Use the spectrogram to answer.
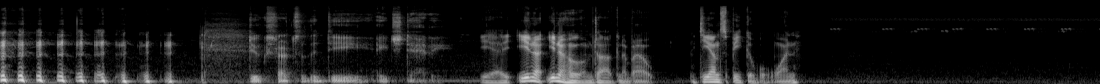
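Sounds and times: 
laughter: 0:00.0 - 0:01.8
speech: 0:00.0 - 0:01.8, 0:02.5 - 0:08.1
crickets chirping: 0:08.2 - 0:10.9.

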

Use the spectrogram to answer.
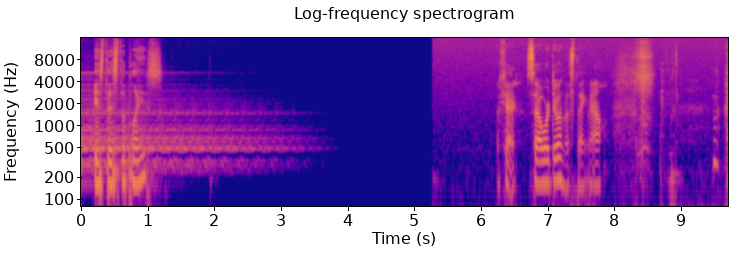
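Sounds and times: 
speech: 0:00.2 - 0:01.3, 0:06.3 - 0:09.6
person with a cold sniffling through a stuffed-up nose: 0:08.2 - 0:08.7.

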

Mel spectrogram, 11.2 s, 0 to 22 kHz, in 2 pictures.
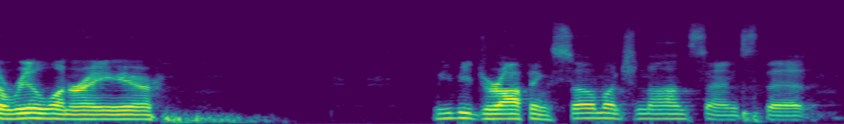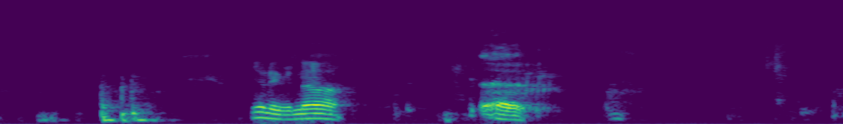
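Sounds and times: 
speech: 0:00.0 - 0:01.3, 0:02.9 - 0:05.6, 0:07.3 - 0:08.0, 0:08.7 - 0:09.8
soft vocal grunts and murmurs: 0:08.7 - 0:09.4
person burping: 0:08.8 - 0:09.5.

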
